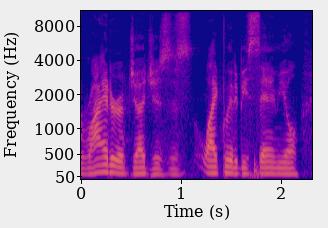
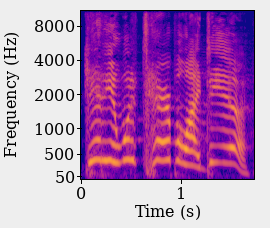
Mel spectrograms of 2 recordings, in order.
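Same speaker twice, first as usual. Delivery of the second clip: mock scoffing listener; 11 dB louder than usual.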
